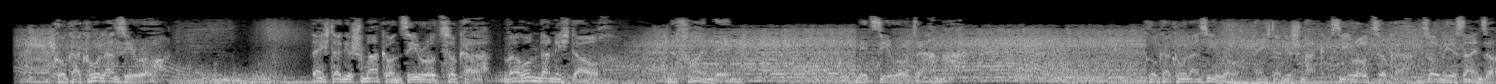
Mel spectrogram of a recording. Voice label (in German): Werbung; Coca-Cola Zero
